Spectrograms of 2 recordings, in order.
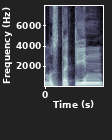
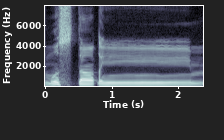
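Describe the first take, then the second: First: The word ends with an n sound. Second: The word ends with an m sound. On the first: The speaker calls it wrong. "কিন হবে না" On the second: The speaker calls it right. "শেষে মিম অক্ষর ম হবে"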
